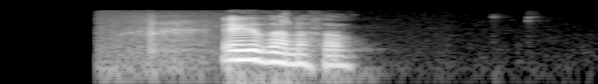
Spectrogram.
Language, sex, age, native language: Icelandic, female, 50-59, Icelandic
